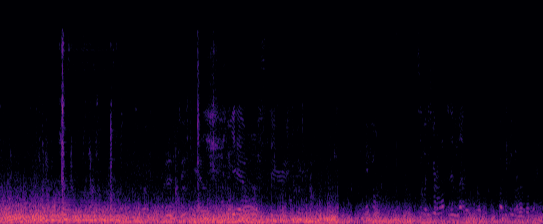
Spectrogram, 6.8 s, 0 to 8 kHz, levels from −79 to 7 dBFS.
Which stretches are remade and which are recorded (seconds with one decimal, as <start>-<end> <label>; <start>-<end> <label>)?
0.0-0.6 recorded; 0.6-1.5 remade; 1.5-6.8 recorded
